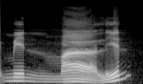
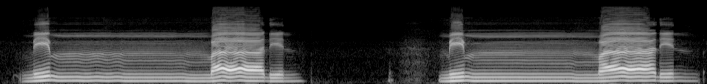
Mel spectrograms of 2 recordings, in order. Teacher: Langsung dimasukkan ke huruf setelahnya dan ditahan suara gunnah pada huruf yang setelahnya. Kalau dia di huruf ya, ditahan di ya-nya. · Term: idgham bi gunnah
